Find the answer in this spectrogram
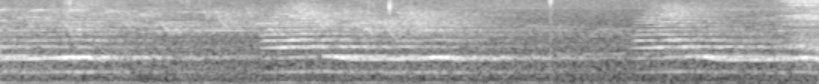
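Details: Peacock (Indian peafowl) heard from a farm blueberry grove in Vermont in spring, giving loud, drawn-out, nasal wailing calls, about three in quick succession, over a low rumble of passing traffic.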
